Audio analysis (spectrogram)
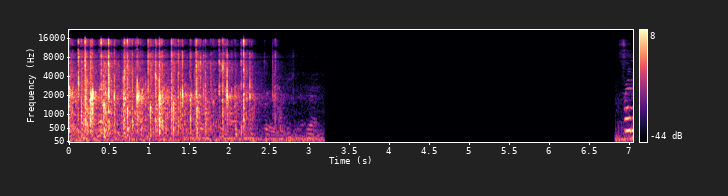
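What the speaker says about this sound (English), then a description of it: "You should applaud for that." Audience applause breaks out during a keynote at a play-studies conference, about three seconds of brisk clapping that cuts off abruptly into silence before a short burst returns at the end.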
